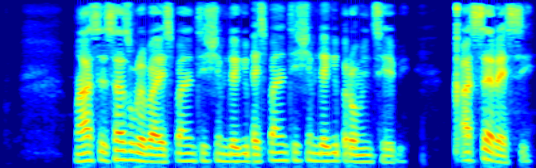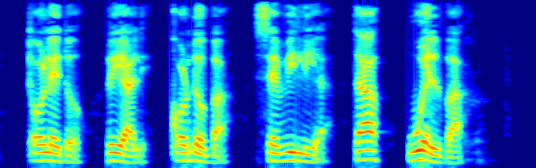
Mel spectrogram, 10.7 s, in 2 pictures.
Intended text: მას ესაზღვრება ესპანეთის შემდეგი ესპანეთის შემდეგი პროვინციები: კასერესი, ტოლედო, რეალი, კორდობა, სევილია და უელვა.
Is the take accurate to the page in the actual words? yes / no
yes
